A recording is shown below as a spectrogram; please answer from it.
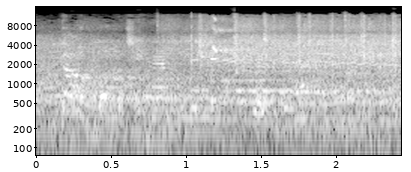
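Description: Badminton rally: rackets striking the shuttlecock with short sharp hits and shoes squeaking on the court floor, over voices and play from neighbouring courts in a large hall.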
